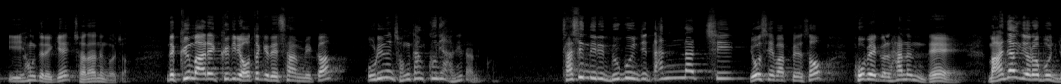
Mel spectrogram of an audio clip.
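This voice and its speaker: A male pastor delivers a sermon in church, his voice pitched high and moving up and down a great deal. He keeps asking the listeners questions and answering them himself. At times he acts out the quoted lines in a mocking voice.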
